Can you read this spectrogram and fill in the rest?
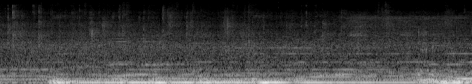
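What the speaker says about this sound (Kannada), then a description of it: "ಇಲ್ಲಿ ನೋಡಿ, ಬಿಸಿಲು ಮತ್ತು ಮಳೆ ಬರ್ತಾ ಇದೆ." Rain falls in sunshine, a steady close wash of drops pattering on a surface with a low rumbling undertone throughout, no voices heard.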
